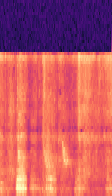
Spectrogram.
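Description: A Greek Shepherd dog gives a short, loud bark followed by softer huffing sounds.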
